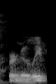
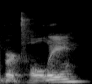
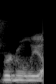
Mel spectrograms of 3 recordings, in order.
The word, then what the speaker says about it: Bernoulli: Yeah, because I always use the fish avatar, and the problem was everyone on Clubhouse was too dumb to pronounce Bernoulli properly, and they kept calling me Bertoli.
